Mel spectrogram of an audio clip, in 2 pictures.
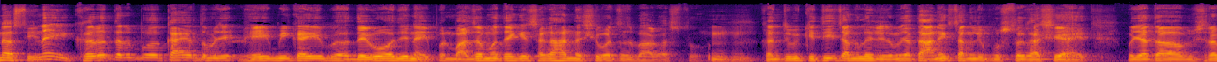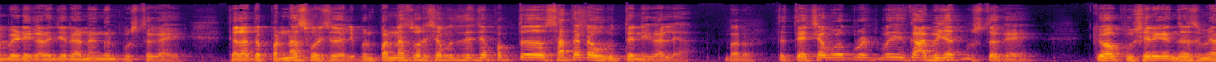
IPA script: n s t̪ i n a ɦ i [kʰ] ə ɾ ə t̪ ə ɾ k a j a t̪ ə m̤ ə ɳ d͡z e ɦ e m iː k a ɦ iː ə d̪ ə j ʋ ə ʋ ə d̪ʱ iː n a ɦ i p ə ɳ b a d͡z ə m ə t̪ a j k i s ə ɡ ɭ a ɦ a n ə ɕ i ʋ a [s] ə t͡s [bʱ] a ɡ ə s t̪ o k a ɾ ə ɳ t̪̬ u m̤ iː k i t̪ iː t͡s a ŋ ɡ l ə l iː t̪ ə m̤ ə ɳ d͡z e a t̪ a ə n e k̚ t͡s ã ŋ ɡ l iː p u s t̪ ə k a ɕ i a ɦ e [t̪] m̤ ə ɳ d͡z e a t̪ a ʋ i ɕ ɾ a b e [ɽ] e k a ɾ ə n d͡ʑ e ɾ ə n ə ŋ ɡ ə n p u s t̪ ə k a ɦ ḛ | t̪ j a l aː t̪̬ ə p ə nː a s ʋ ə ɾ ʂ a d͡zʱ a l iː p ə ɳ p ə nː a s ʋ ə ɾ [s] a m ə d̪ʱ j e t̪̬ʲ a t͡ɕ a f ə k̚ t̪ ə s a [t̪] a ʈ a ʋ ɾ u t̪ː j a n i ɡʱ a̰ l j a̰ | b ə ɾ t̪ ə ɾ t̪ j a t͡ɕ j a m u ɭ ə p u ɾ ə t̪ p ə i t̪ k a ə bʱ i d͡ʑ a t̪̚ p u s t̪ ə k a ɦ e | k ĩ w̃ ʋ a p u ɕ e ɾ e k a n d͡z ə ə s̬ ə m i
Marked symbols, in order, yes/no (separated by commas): yes, no, yes, yes, yes, no, yes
